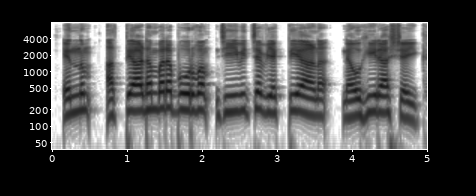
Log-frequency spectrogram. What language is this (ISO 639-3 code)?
mal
